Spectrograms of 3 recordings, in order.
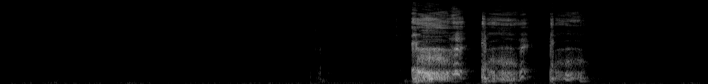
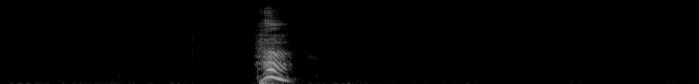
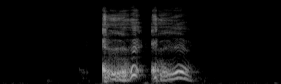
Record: {"three_cough_length": "7.1 s", "three_cough_amplitude": 8152, "three_cough_signal_mean_std_ratio": 0.29, "exhalation_length": "7.0 s", "exhalation_amplitude": 6799, "exhalation_signal_mean_std_ratio": 0.17, "cough_length": "2.8 s", "cough_amplitude": 10577, "cough_signal_mean_std_ratio": 0.44, "survey_phase": "beta (2021-08-13 to 2022-03-07)", "age": "45-64", "gender": "Female", "wearing_mask": "No", "symptom_none": true, "smoker_status": "Ex-smoker", "respiratory_condition_asthma": true, "respiratory_condition_other": false, "recruitment_source": "REACT", "submission_delay": "1 day", "covid_test_result": "Negative", "covid_test_method": "RT-qPCR"}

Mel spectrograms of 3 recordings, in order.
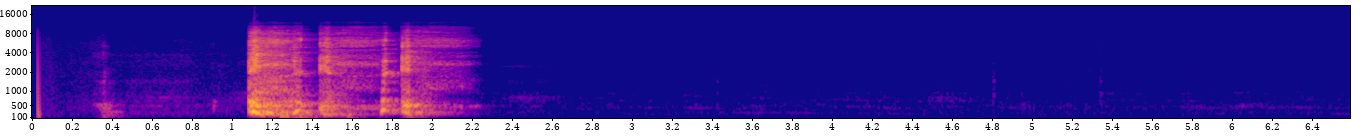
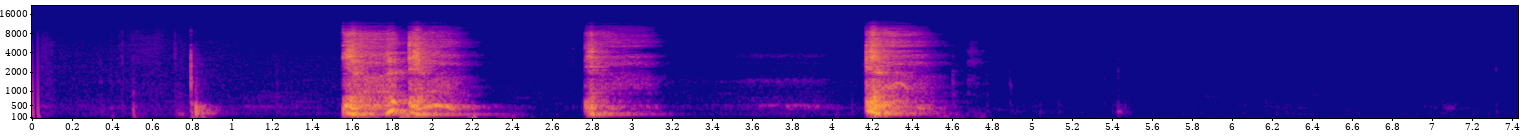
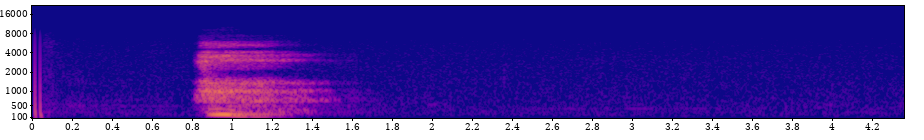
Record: {"cough_length": "6.6 s", "cough_amplitude": 28642, "cough_signal_mean_std_ratio": 0.2, "three_cough_length": "7.4 s", "three_cough_amplitude": 19918, "three_cough_signal_mean_std_ratio": 0.25, "exhalation_length": "4.4 s", "exhalation_amplitude": 2677, "exhalation_signal_mean_std_ratio": 0.26, "survey_phase": "alpha (2021-03-01 to 2021-08-12)", "age": "45-64", "gender": "Female", "wearing_mask": "No", "symptom_none": true, "smoker_status": "Never smoked", "respiratory_condition_asthma": false, "respiratory_condition_other": false, "recruitment_source": "REACT", "submission_delay": "1 day", "covid_test_result": "Negative", "covid_test_method": "RT-qPCR"}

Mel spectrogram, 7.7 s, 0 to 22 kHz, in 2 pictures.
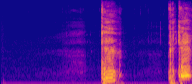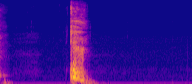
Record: {"three_cough_length": "7.7 s", "three_cough_amplitude": 30661, "three_cough_signal_mean_std_ratio": 0.28, "survey_phase": "beta (2021-08-13 to 2022-03-07)", "age": "65+", "gender": "Female", "wearing_mask": "No", "symptom_cough_any": true, "symptom_runny_or_blocked_nose": true, "symptom_fatigue": true, "symptom_change_to_sense_of_smell_or_taste": true, "smoker_status": "Never smoked", "respiratory_condition_asthma": true, "respiratory_condition_other": false, "recruitment_source": "Test and Trace", "submission_delay": "2 days", "covid_test_result": "Positive", "covid_test_method": "LFT"}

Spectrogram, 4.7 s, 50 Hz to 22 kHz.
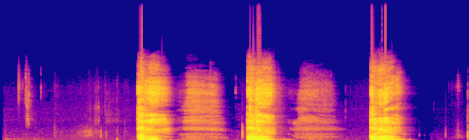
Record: {"three_cough_length": "4.7 s", "three_cough_amplitude": 31994, "three_cough_signal_mean_std_ratio": 0.34, "survey_phase": "beta (2021-08-13 to 2022-03-07)", "age": "18-44", "gender": "Female", "wearing_mask": "No", "symptom_runny_or_blocked_nose": true, "symptom_sore_throat": true, "smoker_status": "Never smoked", "respiratory_condition_asthma": false, "respiratory_condition_other": false, "recruitment_source": "REACT", "submission_delay": "1 day", "covid_test_result": "Negative", "covid_test_method": "RT-qPCR", "influenza_a_test_result": "Negative", "influenza_b_test_result": "Negative"}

